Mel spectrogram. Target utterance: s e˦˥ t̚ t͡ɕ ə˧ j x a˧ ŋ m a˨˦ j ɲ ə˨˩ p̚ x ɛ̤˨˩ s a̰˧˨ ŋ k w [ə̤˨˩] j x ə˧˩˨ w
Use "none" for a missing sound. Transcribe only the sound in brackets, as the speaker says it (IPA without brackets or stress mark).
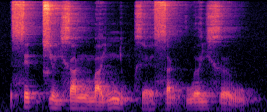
ə˧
